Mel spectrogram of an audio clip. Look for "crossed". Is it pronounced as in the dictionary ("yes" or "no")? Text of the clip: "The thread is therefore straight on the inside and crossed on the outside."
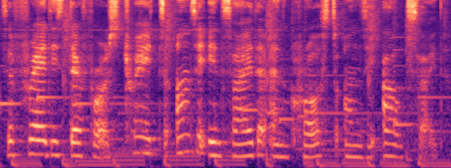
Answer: yes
